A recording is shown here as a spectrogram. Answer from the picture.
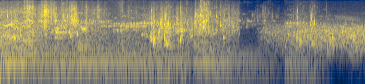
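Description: Water trickles and drips in a steady, splashy patter as a fly shakes water droplets off itself, pausing briefly before the dribbling resumes. No voices are heard.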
